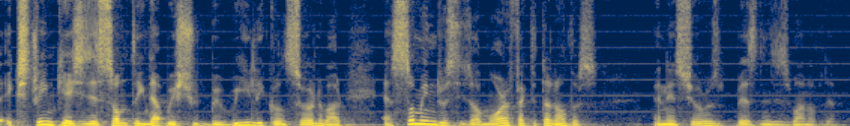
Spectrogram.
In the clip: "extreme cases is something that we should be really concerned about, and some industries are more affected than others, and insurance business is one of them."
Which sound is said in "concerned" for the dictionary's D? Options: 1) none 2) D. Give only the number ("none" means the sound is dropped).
2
